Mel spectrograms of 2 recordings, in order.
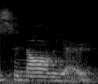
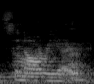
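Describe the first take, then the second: First: It is said in a British accent. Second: The same.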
